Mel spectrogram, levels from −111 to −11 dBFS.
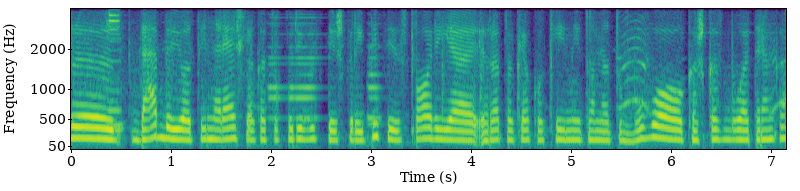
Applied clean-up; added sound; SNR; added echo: neural mask model RNNoise.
